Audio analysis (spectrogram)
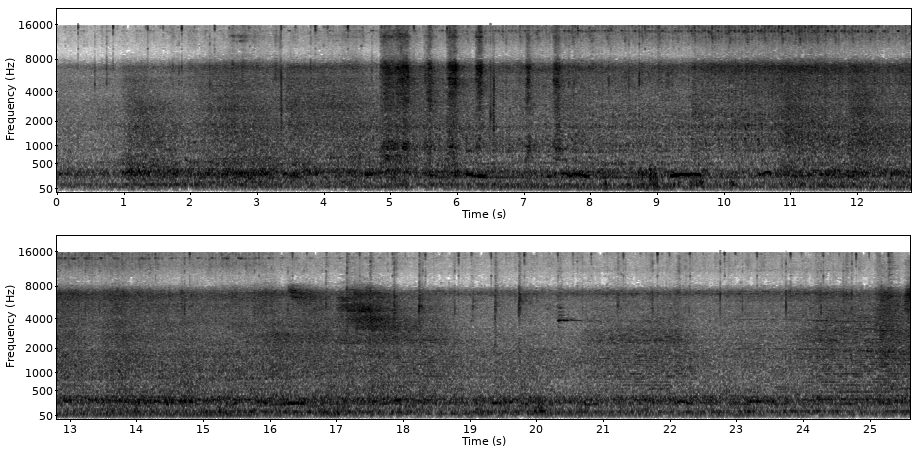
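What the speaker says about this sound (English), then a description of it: "This is the train station." Steady crowd and traffic ambience at a train station in Japan, with a continuous low rumble of passing rail or vehicle noise and scattered faint clatter, heard alone without talk.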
